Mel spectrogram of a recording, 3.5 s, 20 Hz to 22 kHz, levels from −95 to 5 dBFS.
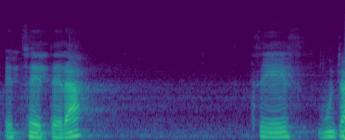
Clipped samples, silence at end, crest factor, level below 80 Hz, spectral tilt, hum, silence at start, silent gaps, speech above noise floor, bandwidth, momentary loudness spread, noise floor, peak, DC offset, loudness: under 0.1%; 0 s; 22 dB; -72 dBFS; -9 dB/octave; none; 0.05 s; none; 34 dB; 6.2 kHz; 11 LU; -64 dBFS; -12 dBFS; under 0.1%; -32 LUFS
